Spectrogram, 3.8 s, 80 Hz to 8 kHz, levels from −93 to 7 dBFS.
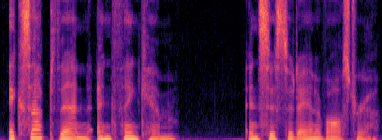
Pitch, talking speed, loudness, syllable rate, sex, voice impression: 135 Hz, 140 wpm, -19 LUFS, 4.7 syllables/s, female, feminine, adult-like, slightly intellectual, slightly calm, elegant, slightly strict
